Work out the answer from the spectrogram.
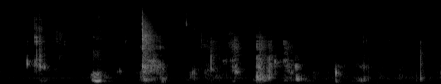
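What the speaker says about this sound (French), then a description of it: "je te laisse croquer dans ce dernier Thunders" Someone bites into a crunchy Thunders spicy snack close to the microphone, giving several irregular crisp crunches and chewing bursts, fairly quiet with short pauses between them.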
